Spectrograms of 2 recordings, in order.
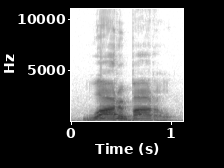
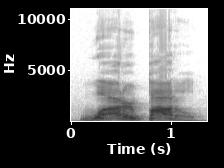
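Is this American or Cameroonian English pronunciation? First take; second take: American; American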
